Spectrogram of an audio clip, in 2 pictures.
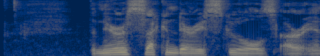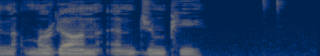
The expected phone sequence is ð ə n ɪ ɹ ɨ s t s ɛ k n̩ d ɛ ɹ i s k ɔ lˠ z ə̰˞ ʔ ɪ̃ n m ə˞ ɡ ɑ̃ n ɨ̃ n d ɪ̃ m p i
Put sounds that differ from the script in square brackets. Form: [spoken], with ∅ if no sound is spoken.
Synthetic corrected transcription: ð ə n ɪ ɹ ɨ s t s ɛ k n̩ d ɛ ɹ i s k [u] lˠ z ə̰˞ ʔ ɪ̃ n m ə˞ ɡ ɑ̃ n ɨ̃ n [d͡ʒ] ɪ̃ m [pʰ] i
